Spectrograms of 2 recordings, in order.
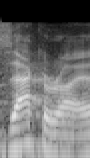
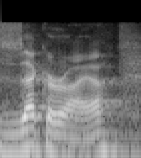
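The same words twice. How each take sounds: First: The first vowel is not an 'eh' sound. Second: The first vowel is an 'eh' sound. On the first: The speaker calls it wrong. "I pronounced his name wrong" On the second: The speaker calls it right. "it's Zechariah with an E"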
